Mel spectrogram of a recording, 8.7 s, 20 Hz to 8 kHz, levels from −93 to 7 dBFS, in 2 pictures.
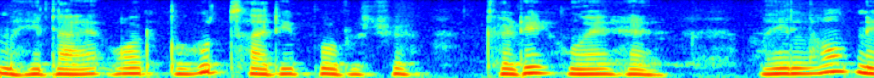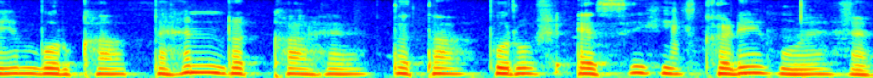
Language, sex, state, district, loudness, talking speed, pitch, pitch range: Hindi, female, Uttar Pradesh, Jyotiba Phule Nagar, -15 LUFS, 145 wpm, 195 Hz, 190-210 Hz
